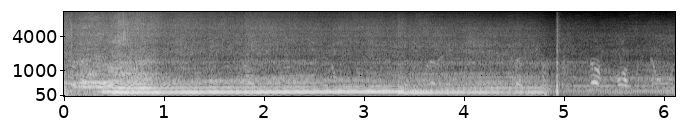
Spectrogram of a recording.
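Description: Alpine A110 race car's turbocharged four-cylinder engine at full throttle passing close by, its note falling as it goes past and then holding steady, with a sudden drop in pitch at a gear change about three and a half seconds in. A short sharp click comes near the end.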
